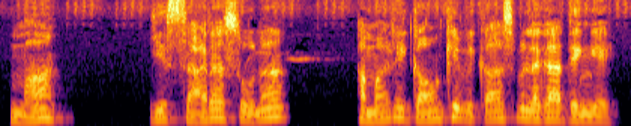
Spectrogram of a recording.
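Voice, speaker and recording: A man playing a kind, earnest, respectful son in an animated moral story. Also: medium pitch, a little slow, dry recording, natural voice. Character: kind, earnest grown son in a Hindi fairy tale.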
